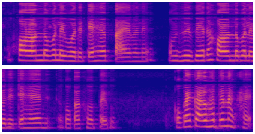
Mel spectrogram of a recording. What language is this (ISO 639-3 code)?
asm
